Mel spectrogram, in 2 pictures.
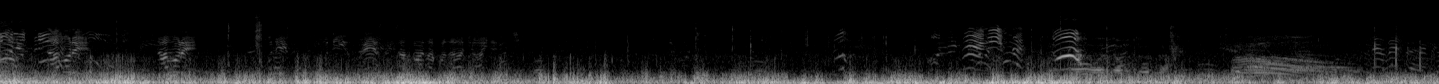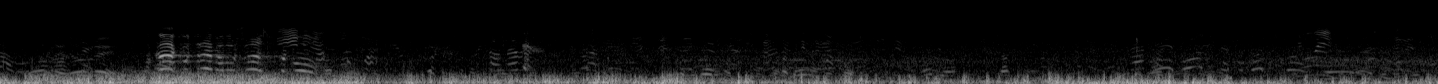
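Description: Young men shout to each other at a distance outdoors.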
